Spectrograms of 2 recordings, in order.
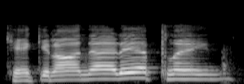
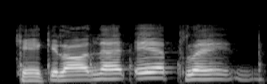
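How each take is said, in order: Both takes have the same delivery.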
